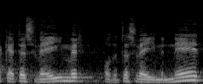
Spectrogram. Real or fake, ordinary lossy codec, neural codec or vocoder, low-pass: real; none; none; 9.9 kHz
